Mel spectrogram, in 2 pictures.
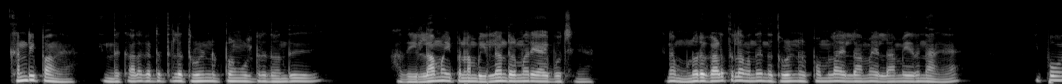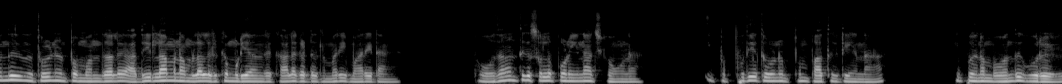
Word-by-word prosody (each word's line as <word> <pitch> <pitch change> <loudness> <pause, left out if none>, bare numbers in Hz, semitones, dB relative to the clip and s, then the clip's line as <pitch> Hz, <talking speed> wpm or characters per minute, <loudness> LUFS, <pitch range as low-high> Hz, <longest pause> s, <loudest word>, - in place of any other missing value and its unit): கண்டிப்பாங்க. 170 -7 +4 0.4
இந்த 130 -1 0
காலகட்டத்துல 155 +1 0
தொழில்நுட்பங்கள்ன்றது 145 -2 +1
வந்து, 140 +2 +1 1.0
அது 120 -2 -4
இல்லாம 155 +8 +4
இப்ப 160 +1 -2
நம்ப 145 -2 +3
இல்லன்ற 155 +2 +5
மாரி 155 0 +4
ஆயி 135 - +3
போச்சுங்க, 130 -2 -6 0.8
ஏன்னா 160 +1 -1
முன்னொரு 155 +5 +6
காலத்துல 175 +3 +3
வந்து 165 +2 +1
இந்த 150 -2 0
தொழில்நுட்பம்லாம் 150 +1 +1
இல்லாம 145 0 -1
எல்லாமே 135 +2 -1
இருந்தாங்க. 135 -4 -2 0.9
இப்போ 180 +4 0
வந்து 195 +2 +3
இந்த 175 - -1
தொழில்நுட்பம் 170 -4 -1
வந்தாலே 145 +2 0
அது 125 +5 -3
இல்லாம 175 +1 +2
நம்மளால 155 -1 +3
இருக்க 140 +4 -3
முடியாதுன்ற 140 -2 0
காலகட்டத்துக்கு 135 -2 -3
மாரி 150 +1 -2
மாறிட்டாங்க. 125 -2 -6 0.8
இப்ப 140 - -8
உதாரணத்துக்கு 190 +6 -2
சொல்ல 175 0 +1
போனீங்கன்னா, 160 -1 0
வச்சுக்கோங்களேன், 125 -4 -8 0.7
இப்போ - - -14
புதிய 180 +2 0
தொழில்நுட்பம் 160 -2 -3
பாத்துக்கிட்டீங்கன்னா, 135 -4 -4 0.9
இப்ப 165 0 -1
நம்ப 145 -3 -2
வந்து 155 +4 0 0.2
ஒரு 130 -2 +4
150 Hz, 135 wpm, -23 LUFS, 135-160 Hz, 1.0 s, முன்னொரு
